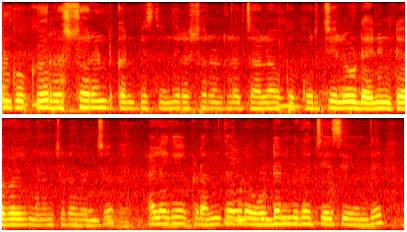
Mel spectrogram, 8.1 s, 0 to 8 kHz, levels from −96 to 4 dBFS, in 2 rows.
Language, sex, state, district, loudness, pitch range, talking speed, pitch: Telugu, male, Andhra Pradesh, Krishna, -21 LUFS, 155-175 Hz, 150 wpm, 165 Hz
